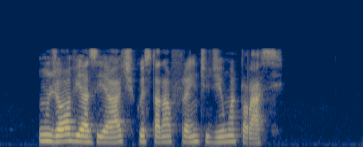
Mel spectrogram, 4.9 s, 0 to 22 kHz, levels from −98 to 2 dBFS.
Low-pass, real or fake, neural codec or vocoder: 5.4 kHz; real; none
